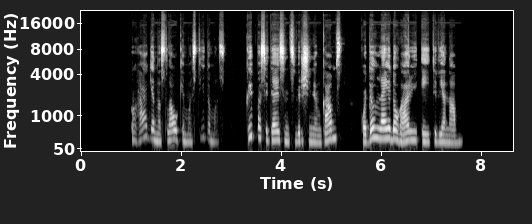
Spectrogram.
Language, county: Lithuanian, Šiauliai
